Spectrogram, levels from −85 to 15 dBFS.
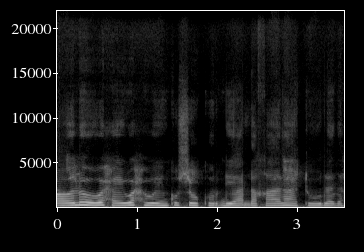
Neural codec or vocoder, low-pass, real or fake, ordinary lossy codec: codec, 44.1 kHz, 7.8 kbps, DAC; none; fake; none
